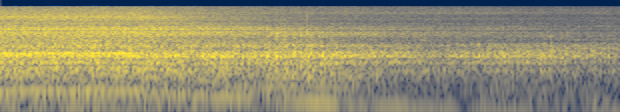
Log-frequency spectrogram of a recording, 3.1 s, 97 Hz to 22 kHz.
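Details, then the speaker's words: Electrolux 502 vacuum cleaner after bearing lubrication, running without vacuuming: motor whine falling in pitch on spin-down with a faint rough edge; slightly worn motor bearings, not perfect but much better than before. "it doesn't sound perfect but it doesn't sound as bad as it does"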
